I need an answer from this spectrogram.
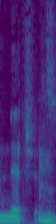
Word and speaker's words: niche: And well, because you Americans call, I'm Canadian, if anybody's listening, you Americans call it, there's riches in the niches. Now, we pronounce it niche, so it doesn't rhyme.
